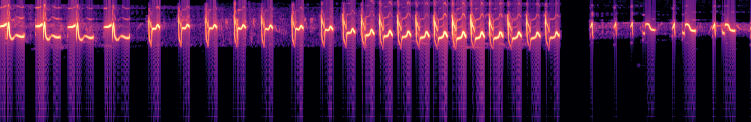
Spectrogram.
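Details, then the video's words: Woodlark song: a few slurred liquid notes, then a series of sharp notes that grow faster and louder into a rapid flourish, ending after a pause with quiet, scattered phrases. Background is clean. "تغريد طائر الولوال Woodlark Alouette lulu"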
